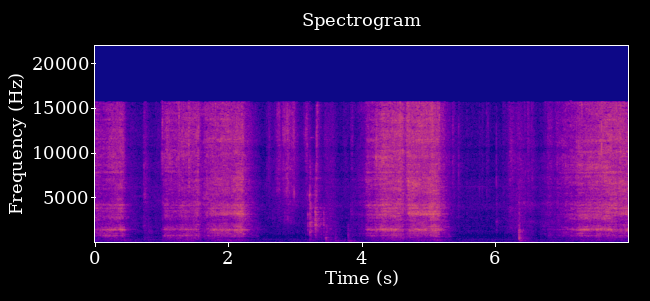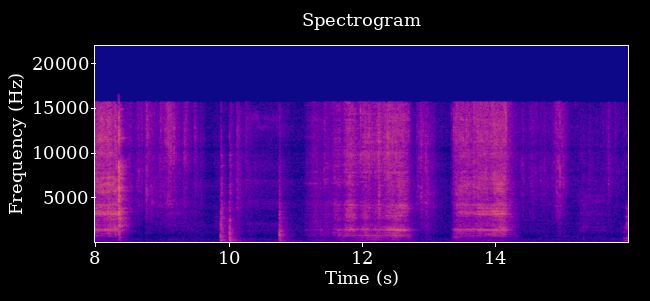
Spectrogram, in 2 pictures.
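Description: Restored bench hand plane shaving a wooden board: about six strokes, each a second or so of rasping hiss, with a few sharp knocks between strokes. The sharpened iron is cutting cleanly and leaving the board nice and smooth.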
